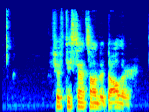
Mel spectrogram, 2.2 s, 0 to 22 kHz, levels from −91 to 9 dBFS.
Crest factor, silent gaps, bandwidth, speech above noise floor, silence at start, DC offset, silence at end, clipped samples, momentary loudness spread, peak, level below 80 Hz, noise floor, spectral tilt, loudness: 16 dB; none; 16.5 kHz; 51 dB; 0.1 s; under 0.1%; 0.25 s; under 0.1%; 9 LU; -2 dBFS; -56 dBFS; -66 dBFS; -4.5 dB/octave; -16 LUFS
